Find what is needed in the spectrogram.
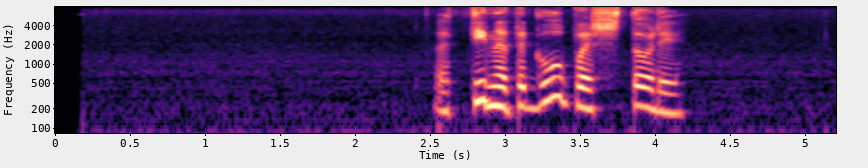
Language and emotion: Russian, angry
